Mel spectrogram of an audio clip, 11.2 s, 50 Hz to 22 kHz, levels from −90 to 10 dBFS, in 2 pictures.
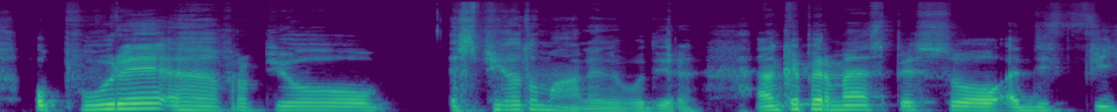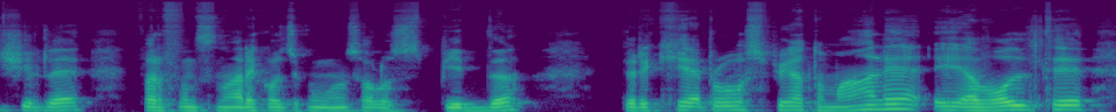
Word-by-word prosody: oppure, 170 Hz, +5 st, +5 dB
ehm, 140 Hz, -2 st, +1 dB
proprio 130 Hz, -1 st, -2 dB, 0.3 s
è -, -, -4 dB
spiegato 150 Hz, +1 st, -2 dB
male 100 Hz, -11 st, -4 dB
devo 95 Hz, 0 st, -5 dB
dire. 95 Hz, 0 st, -6 dB, 0.3 s
Anche 140 Hz, +5 st, +3 dB
per 165 Hz, -1 st, +6 dB
me 150 Hz, +1 st, +4 dB
spesso 135 Hz, -3 st, +1 dB
è 115 Hz, -, +2 dB
difficile 125 Hz, +2 st, -3 dB, 0.2 s
far 125 Hz, -1 st, +1 dB
funzionare 115 Hz, 0 st, -1 dB
cose 115 Hz, -1 st, -3 dB
come, 115 Hz, -1 st, -3 dB
non 110 Hz, 0 st, -1 dB
so, 115 Hz, +1 st, -3 dB
lo 110 Hz, -, -2 dB
SPID, 110 Hz, +4 st, -1 dB, 0.4 s
perché 120 Hz, +2 st, 0 dB
è -, -, 0 dB
proprio 135 Hz, +1 st, -1 dB
spiegato 135 Hz, -2 st, -2 dB
male 155 Hz, +8 st, +1 dB
e 130 Hz, -1 st, -1 dB
a 120 Hz, -, +5 dB
volte 150 Hz, +4 st, +3 dB
130 Hz, 160 wpm, -23 LUFS, 115-140 Hz, 0.4 s, per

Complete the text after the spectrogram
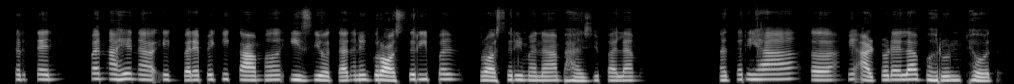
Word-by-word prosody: तर 225 Hz, -1 st, -4 dB
त्यानी 230 Hz, +1 st, -2 dB, 0.3 s
पण 255 Hz, 0 st, -1 dB
आहे 240 Hz, +1 st, +3 dB
ना 220 Hz, -2 st, -1 dB
एक 220 Hz, -, -6 dB
बऱ्यापैकी 210 Hz, +3 st, -1 dB
कामं 210 Hz, +1 st, +2 dB
इझी 210 Hz, -1 st, +1 dB
होतात 185 Hz, -1 st, +1 dB
आणि 220 Hz, +1 st, +2 dB
ग्रोसरी 215 Hz, +4 st, +4 dB
पण 240 Hz, 0 st, -1 dB, 0.3 s
ग्रोसरी 200 Hz, +2 st, +2 dB
म्हणा 190 Hz, -1 st, 0 dB
भाजीपाला 185 Hz, +1 st, -1 dB
म्हणा 185 Hz, +2 st, -13 dB
तर 230 Hz, +1 st, -5 dB
ह्या 230 Hz, 0 st, +2 dB, 0.4 s
अ, -, -, -1 dB, 0.3 s
मी 240 Hz, -, -5 dB
आठवड्याला 215 Hz, +3 st, +2 dB
भरून 195 Hz, -1 st, +2 dB
ठेवते 175 Hz, -3 st, +1 dB
205 Hz, 140 wpm, -20 LUFS, 190-225 Hz, 0.4 s, ग्रोसरी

